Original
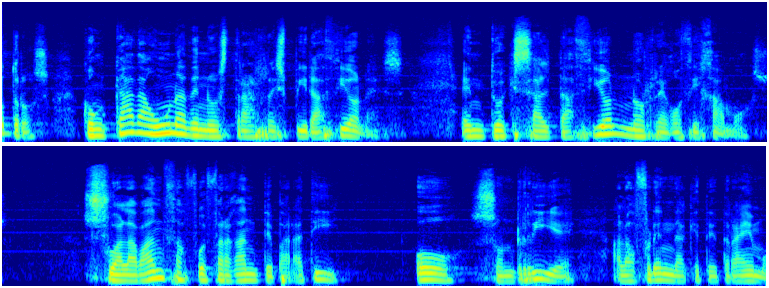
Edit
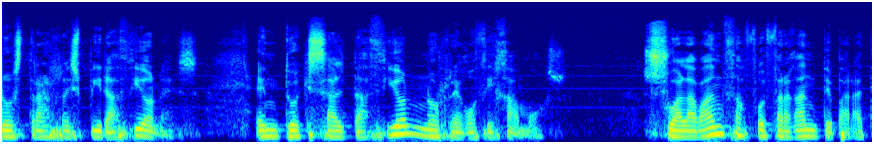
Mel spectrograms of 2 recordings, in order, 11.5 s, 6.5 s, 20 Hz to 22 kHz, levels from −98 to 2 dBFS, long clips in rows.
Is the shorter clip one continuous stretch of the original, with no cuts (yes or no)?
yes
